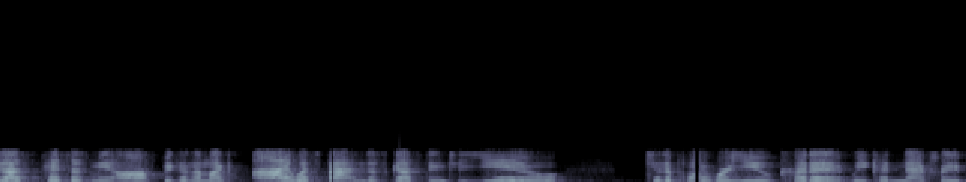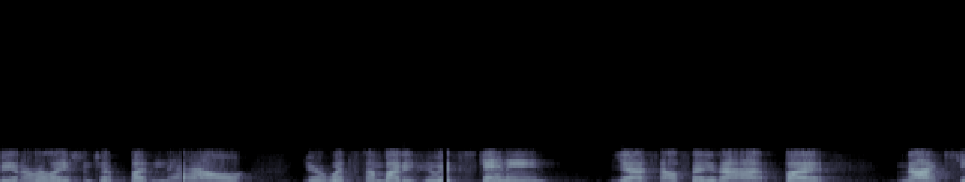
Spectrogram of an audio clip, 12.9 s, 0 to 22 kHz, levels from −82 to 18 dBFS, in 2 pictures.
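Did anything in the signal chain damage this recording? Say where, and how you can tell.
Yes, at the network stage: packet loss on an ADPCM call, heard as hard-edged silent gaps at 2.2 s (after "I'm like I was", before "and disgusting to you"), 4.62 s, 7.64 s (after "in a relationship but") and 9.38 s (after "you're with somebody who"). The gaps run about 20, 40, 20 and 40 ms, which fits one or two lost packets each. On a waveform they appear as flat silent cuts with abrupt edges. On a spectrogram they are full-height blank stripes across the 200 Hz to 3.7 kHz telephone band of the 32 kbit/s G.726 stream. Because the decoder's adaptive predictor and step size drift from the sender's, each gap is followed by slightly distorted speech for some tens of milliseconds.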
